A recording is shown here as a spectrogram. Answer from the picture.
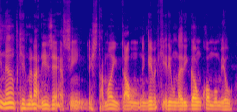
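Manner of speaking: voz baixa e mais grave, imitando lamúria; lamento imitado. Retold or imitated. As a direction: imite uma pessoa se queixando baixinho. Fiéis reclamando de si mesmos. (lamúria imitada, voz baixa)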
